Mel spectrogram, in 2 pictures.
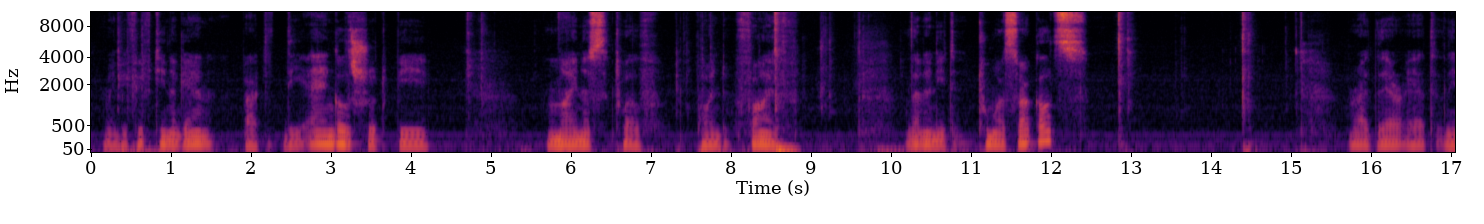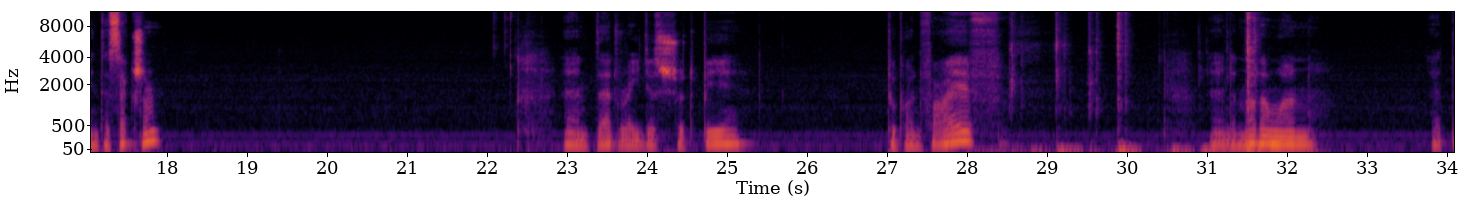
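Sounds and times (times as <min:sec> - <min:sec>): faint low hum: 0:00.0 - 0:34.0
computer keyboard keystroke: 0:08.5 - 0:09.3, 0:12.8 - 0:15.1, 0:28.5 - 0:30.1.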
